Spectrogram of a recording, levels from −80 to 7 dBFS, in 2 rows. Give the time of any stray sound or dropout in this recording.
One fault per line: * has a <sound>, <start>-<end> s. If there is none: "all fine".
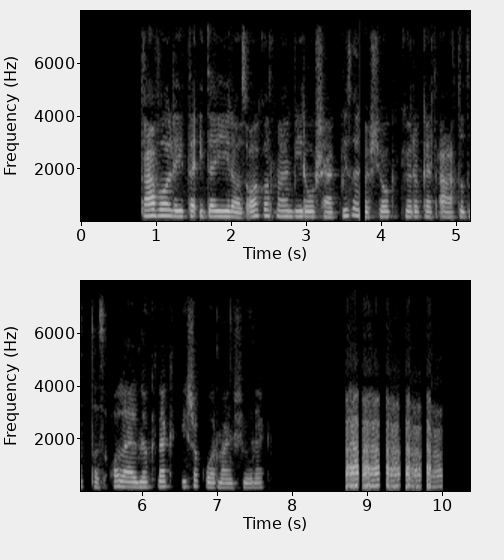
* has a dropout, 3.7-3.8 s
* has a laugh, 8.7-10.0 s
